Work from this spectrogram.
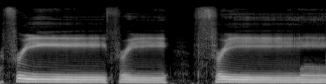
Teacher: the back of my tongue raised up and my soft palate went lower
